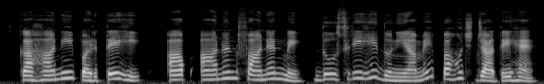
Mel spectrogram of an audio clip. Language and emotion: Hindi, neutral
